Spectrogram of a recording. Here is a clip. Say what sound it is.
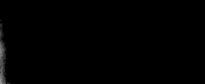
Menu Move 2
A simple sound effect used to indicate a selection in a video game menu.
game, video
